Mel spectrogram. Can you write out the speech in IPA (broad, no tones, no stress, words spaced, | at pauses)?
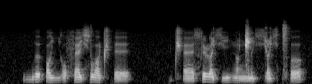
bəʔɒʎɔ fæçlˠʌt͡ʃʼɛ | t͡ʃʼæɬəɭɑç iŋɑŋ͡ǁɪ çɑçt͡sʼʌ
